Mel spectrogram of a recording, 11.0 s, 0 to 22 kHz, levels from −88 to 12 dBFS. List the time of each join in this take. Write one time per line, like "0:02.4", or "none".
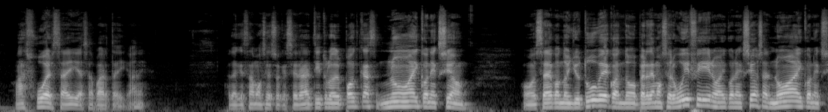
none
